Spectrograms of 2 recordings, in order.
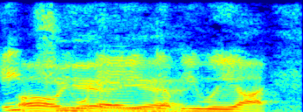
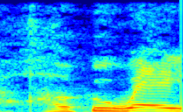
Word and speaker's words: Huawei: I think it's pronounced YA or it's spelled H U A W E I. Yeah, you got it right, Armageddon. Yeah, Huawei or Huawei.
